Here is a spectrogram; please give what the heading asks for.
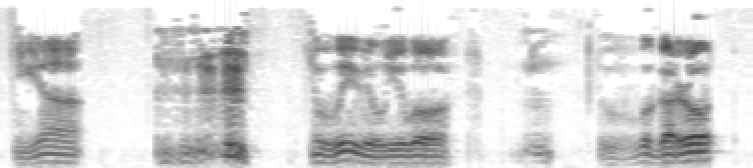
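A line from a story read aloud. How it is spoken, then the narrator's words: Mumbled. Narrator (Russian): пробормотал Хагрид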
